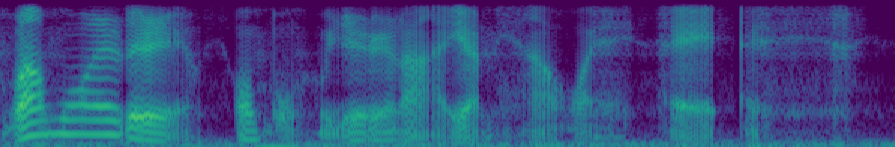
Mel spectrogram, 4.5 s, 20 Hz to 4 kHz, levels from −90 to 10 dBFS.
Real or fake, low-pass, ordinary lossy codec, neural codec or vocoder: fake; 3.6 kHz; none; autoencoder, 22.05 kHz, a latent of 192 numbers a frame, VITS, trained on many speakers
